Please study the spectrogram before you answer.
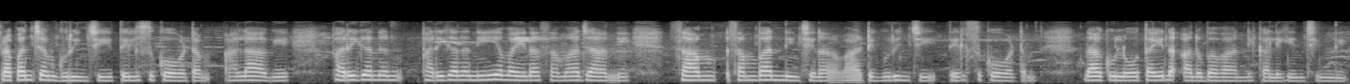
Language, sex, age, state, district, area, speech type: Telugu, female, 18-30, Andhra Pradesh, Anantapur, rural, spontaneous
